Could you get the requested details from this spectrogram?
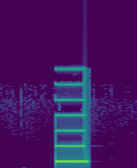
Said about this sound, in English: What was that beep noise?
